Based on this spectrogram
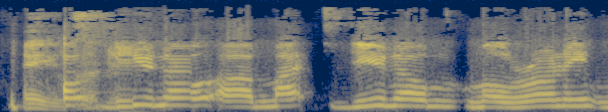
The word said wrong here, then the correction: Maloney: Mike Maloney. – Yeah, I know. I did. I said he. Let me go back in the bathroom. Michael Mulroney. I can't say his name. – Maloney.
